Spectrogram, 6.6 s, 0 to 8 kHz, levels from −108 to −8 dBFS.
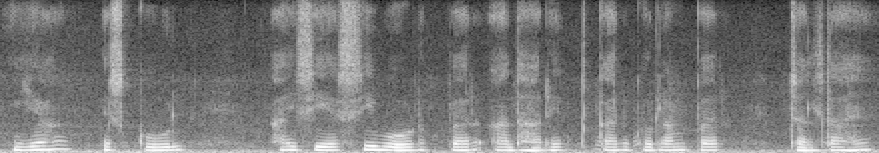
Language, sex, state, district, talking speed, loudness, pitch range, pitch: Hindi, male, Bihar, Samastipur, 90 wpm, -15 LUFS, 150-175 Hz, 165 Hz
